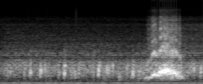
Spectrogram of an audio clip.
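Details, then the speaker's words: Fetal heartbeat on ultrasound Doppler with gel during abdominal palpation of a pregnant woman: fast, soft rhythmic pulses about twice the maternal rate, broken by a loud whoosh as the baby moves. "you'll be able to hear the baby's heartbeat oh great it bounces off this the water the sound waves it's a doppler technology"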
